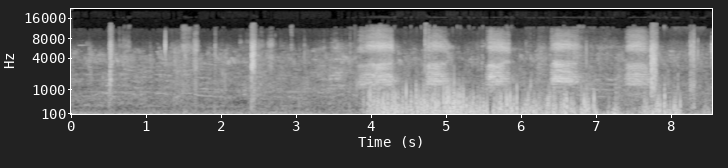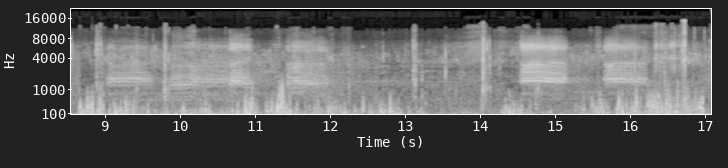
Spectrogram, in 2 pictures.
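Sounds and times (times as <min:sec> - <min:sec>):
crows cawing: 0:03.5 - 0:07.9, 0:09.0 - 0:12.1, 0:14.5 - 0:16.4.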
